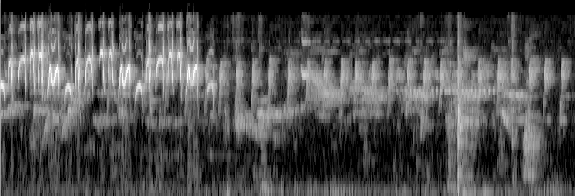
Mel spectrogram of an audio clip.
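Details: Java sparrow in the wild, giving loud, looping, bell-like warbled notes in quick groups, then a long even run of soft, clipped ticking notes, with a single sharp click midway.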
